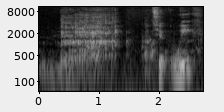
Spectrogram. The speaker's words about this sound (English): Please edit the belch out.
